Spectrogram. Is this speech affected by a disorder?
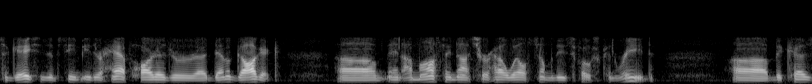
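No.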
